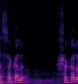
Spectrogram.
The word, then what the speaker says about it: शकल: अगर हम उच्चारणों को नहीं जानेंगे तो शकल और सकल में अंतर हो जाएगा। इसलिए इस शा में और इस शा में अंतर आपको रखना होगा, तभी आप समझ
